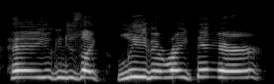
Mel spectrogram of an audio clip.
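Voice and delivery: very high hollered shout, put on. Retelling a delivery where the man started yelling: imitating a man yelling. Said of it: "he started yelling, being like".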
